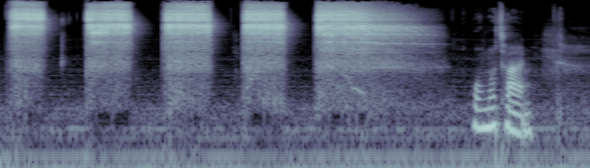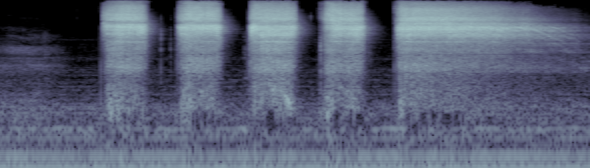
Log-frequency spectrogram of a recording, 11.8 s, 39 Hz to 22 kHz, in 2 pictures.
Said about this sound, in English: So now you're going to aim for 5 just nice consistent hiss bursts. So breathing in and all in one breath.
